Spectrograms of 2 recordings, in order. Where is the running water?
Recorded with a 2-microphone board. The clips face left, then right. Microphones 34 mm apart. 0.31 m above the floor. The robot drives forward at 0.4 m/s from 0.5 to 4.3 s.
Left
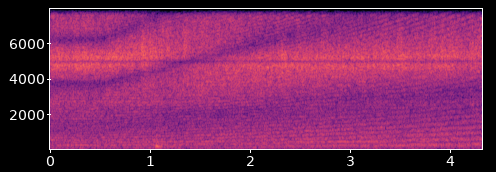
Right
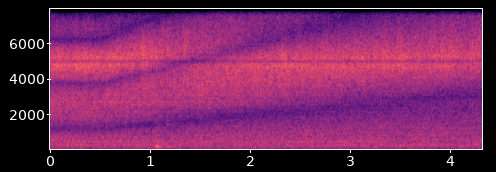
20° right (ahead or behind), 0.9 m; by 4.3 s 5° right (ahead or behind), 2.5 m.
